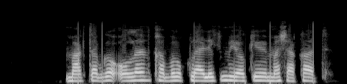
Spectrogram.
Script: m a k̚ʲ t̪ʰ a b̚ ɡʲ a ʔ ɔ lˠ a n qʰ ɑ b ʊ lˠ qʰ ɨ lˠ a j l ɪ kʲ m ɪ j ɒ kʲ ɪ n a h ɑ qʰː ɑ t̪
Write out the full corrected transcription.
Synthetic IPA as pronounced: m a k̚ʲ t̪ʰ a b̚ ɡʲ a ʔ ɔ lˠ a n qʰ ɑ b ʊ lˠ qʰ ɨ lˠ a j l ɪ kʲ m ɪ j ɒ kʲ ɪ m a ʃ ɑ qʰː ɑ t̪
